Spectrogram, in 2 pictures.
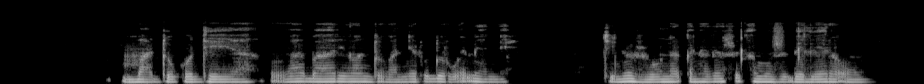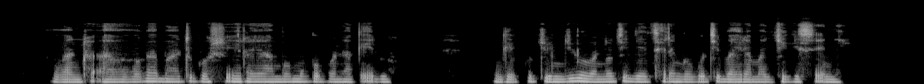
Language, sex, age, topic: Ndau, male, 18-24, health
